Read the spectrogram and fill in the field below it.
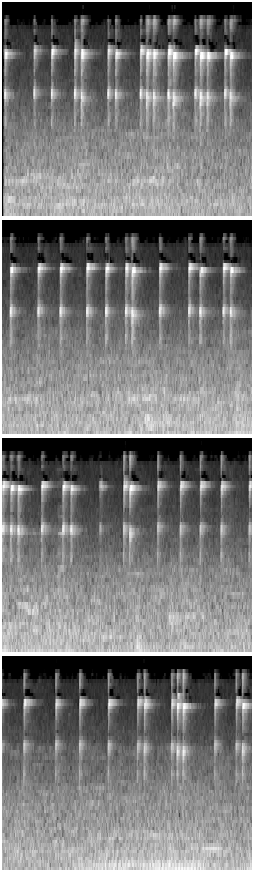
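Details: A female Indian palm squirrel gives sharp, high chirps in quick, uneven bursts of several per second.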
